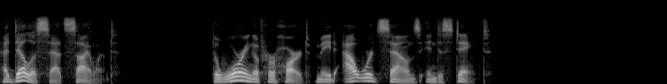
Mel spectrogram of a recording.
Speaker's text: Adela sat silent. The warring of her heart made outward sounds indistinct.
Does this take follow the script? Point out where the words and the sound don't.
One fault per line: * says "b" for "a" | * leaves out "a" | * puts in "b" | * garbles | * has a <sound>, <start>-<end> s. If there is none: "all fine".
all fine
